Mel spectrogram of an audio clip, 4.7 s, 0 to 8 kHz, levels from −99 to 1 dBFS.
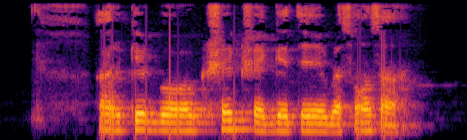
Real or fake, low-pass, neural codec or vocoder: real; 7.2 kHz; none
